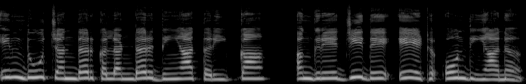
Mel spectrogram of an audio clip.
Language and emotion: Dogri, neutral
